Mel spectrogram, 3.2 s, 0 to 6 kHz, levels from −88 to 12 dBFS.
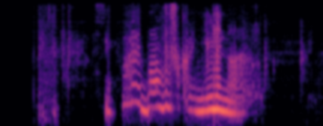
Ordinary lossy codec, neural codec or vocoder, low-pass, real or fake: none; codec, 16 kHz in and 24 kHz out, 0.6 kbps, FireRedTTS-2 codec; 5.4 kHz; fake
